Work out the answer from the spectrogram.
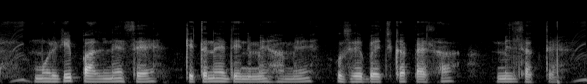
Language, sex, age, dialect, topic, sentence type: Magahi, male, 25-30, Western, agriculture, question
